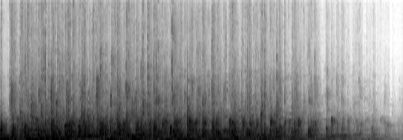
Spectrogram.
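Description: Audience applauding over background music with long held notes. Both fade out over the last couple of seconds.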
